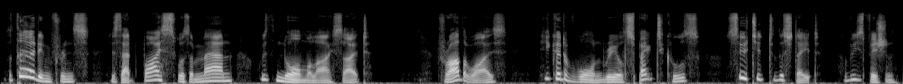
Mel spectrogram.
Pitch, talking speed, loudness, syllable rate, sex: 150 Hz, 180 wpm, -19 LUFS, 5.8 syllables/s, male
